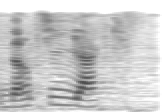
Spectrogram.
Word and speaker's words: Dintilhac: lui donne son nom prononcé bien dintilhac comme dans yacco en 1920 la société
